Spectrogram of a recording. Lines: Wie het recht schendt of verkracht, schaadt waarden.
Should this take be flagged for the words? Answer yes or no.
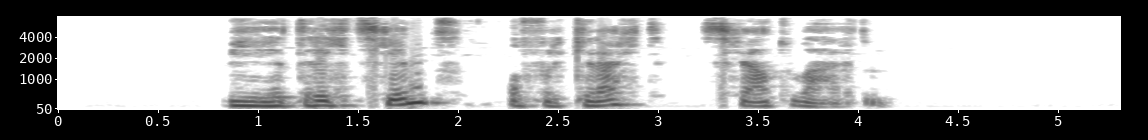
no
